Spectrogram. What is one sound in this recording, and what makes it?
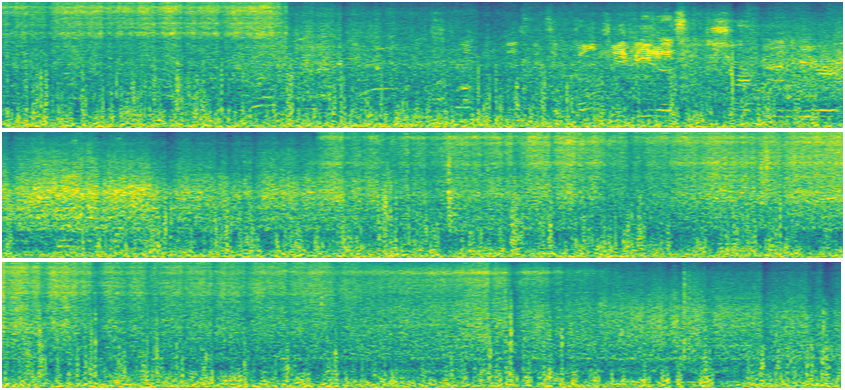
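Bicycle tyres hum on asphalt.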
